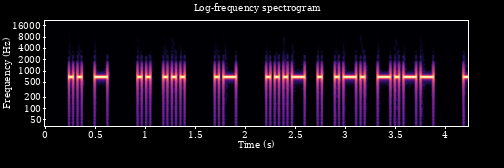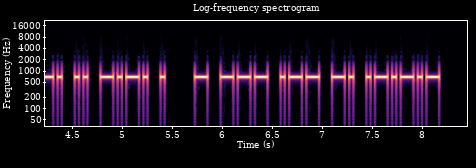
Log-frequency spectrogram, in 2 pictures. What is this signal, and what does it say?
Morse code, heard as a keyed tone, about 28 wpm, 700 Hz. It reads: IT IS A VERY NICE TOWN.
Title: Sentences from Top 1100 Words 28wpm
